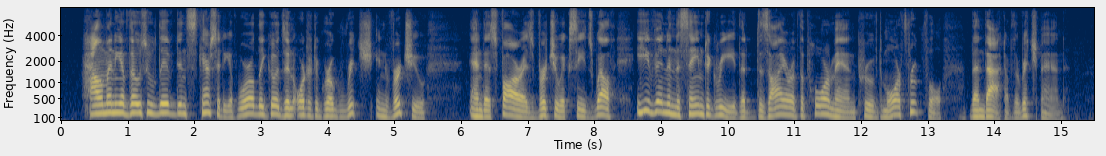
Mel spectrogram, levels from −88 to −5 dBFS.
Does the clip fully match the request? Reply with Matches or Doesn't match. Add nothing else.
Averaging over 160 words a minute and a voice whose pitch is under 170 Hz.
Matches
